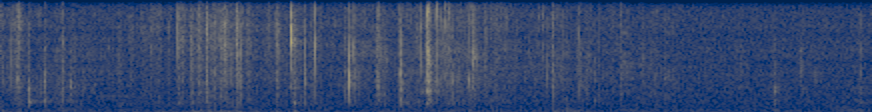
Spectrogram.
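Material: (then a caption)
Soap. A utility knife scrapes the surface of a solid brown rectangular dry Dalan soap bar. It makes dry, crisp crackling and crumbling scrapes with sharp, bright ticks that are loudest around the middle. The sound then thins into softer, quieter scratching.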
